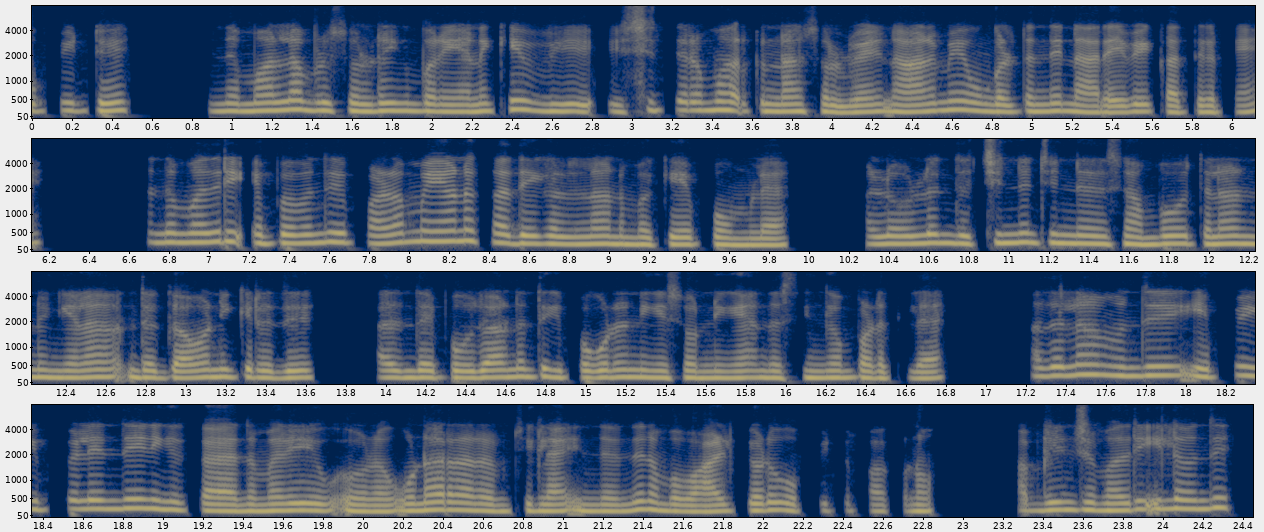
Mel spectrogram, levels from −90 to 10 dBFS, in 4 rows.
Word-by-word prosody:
ஒப்பிட்டு, 200 Hz, +1 st, -3 dB, 0.5 s
இந்த 195 Hz, +1 st, -1 dB
மாரிலாம் 220 Hz, +3 st, +2 dB
அப்டி 210 Hz, 0 st, +1 dB
சொல்றீங்க 200 Hz, +1 st, +2 dB
பாருங்க, 180 Hz, -1 st, +1 dB
எனக்கே 195 Hz, +6 st, 0 dB
வி 190 Hz, -, +1 dB, 0.3 s
விசித்திரமா 215 Hz, +5 st, -2 dB
இருக்குன்னு 190 Hz, -1 st, -1 dB
நான் 190 Hz, 0 st, -1 dB
சொல்வேன். 170 Hz, +1 st, +1 dB
நானுமே 195 Hz, +6 st, +1 dB
உங்கள்ட்டேந்தே 190 Hz, +1 st, 0 dB
நிறையவே 165 Hz, +2 st, +1 dB
கத்துக்கிட்டேன். 170 Hz, +4 st, -3 dB, 0.6 s
அந்த 245 Hz, +1 st, -1 dB
மாதிரி 255 Hz, +2 st, +2 dB
இப்போ 220 Hz, +2 st, 0 dB
வந்து, 240 Hz, +3 st, 0 dB, 0.2 s
பழமையான 270 Hz, +6 st, +1 dB
கதைகள்லாம் 205 Hz, -2 st, +2 dB
நம்ம 185 Hz, 0 st, +2 dB
கேட்போம்ல. 180 Hz, -2 st, +1 dB, 0.5 s
அதில 200 Hz, +1 st, +1 dB
உள்ள 215 Hz, +2 st, +3 dB
இந்த 210 Hz, -2 st, +2 dB
சின்ன 230 Hz, +1 st, +2 dB
சின்ன 215 Hz, -2 st, +2 dB
சம்பவத்தலாம் 200 Hz, +1 st, +1 dB
நீங்கள்லாம் 190 Hz, +2 st, +1 dB
இந்த 185 Hz, -1 st, +2 dB
கவனிக்கிறது. 185 Hz, -1 st, +1 dB, 0.4 s
அந்த 180 Hz, 0 st, 0 dB
இப்போ 180 Hz, +1 st, -2 dB
உதாரணத்துக்கு 195 Hz, +1 st, +1 dB
இப்போ 180 Hz, -1 st, -3 dB
கூட 185 Hz, +1 st, +1 dB
நீங்க 180 Hz, -1 st, +1 dB
சொன்னீங்க. 175 Hz, 0 st, +1 dB
அந்த 180 Hz, -1 st, +1 dB
சிங்கம் 180 Hz, 0 st, 0 dB
படத்தில. 170 Hz, -1 st, -2 dB, 0.6 s
அதெல்லாம் 245 Hz, +4 st, +1 dB
வந்து 230 Hz, +1 st, +1 dB, 0.2 s
எப்ப 195 Hz, -, -12 dB
இப்பலேருந்தே 230 Hz, +3 st, -1 dB
நீங்க 210 Hz, -3 st, +1 dB, 0.3 s
அந்த 170 Hz, +1 st, +1 dB
மாதிரி 185 Hz, +1 st, +3 dB, 0.3 s
உ -, -, +4 dB, 0.3 s
உணர 200 Hz, +3 st, +3 dB
ஆரம்பிச்சிங்களா? 175 Hz, 0 st, 0 dB
இது 175 Hz, -, +2 dB
இது 170 Hz, 0 st, +1 dB
வந்து 210 Hz, +5 st, +1 dB
நம்ம 175 Hz, -2 st, +1 dB
வாழ்க்கையோடு 175 Hz, +4 st, 0 dB
ஒப்பிட்டு 175 Hz, +1 st, -13 dB
பார்க்கணும், 170 Hz, +1 st, -4 dB, 0.4 s
அப்டின்ற 200 Hz, +2 st, 0 dB
மாதிரி, 190 Hz, +3 st, +1 dB
இல்ல 240 Hz, +1 st, +1 dB
வந்து 250 Hz, +4 st, 0 dB
195 Hz, 155 wpm, -22 LUFS, 180-215 Hz, 0.6 s, உ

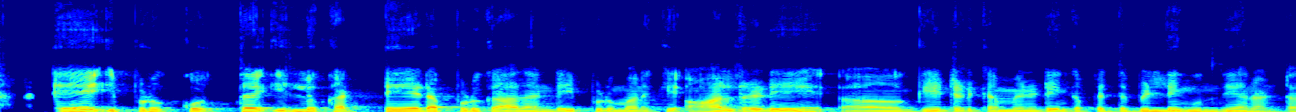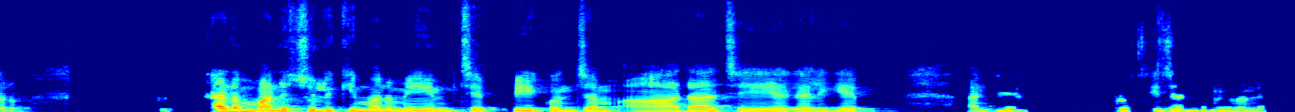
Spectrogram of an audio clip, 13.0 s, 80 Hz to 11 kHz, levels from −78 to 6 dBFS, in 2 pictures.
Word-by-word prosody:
అంటే 160 Hz, -1 st, -3 dB, 0.2 s
ఇప్పుడు 160 Hz, +1 st, -1 dB, 0.2 s
కొత్త 140 Hz, +2 st, -2 dB, 0.2 s
ఇల్లు 165 Hz, +3 st, +1 dB
కట్టేడప్పుడు 155 Hz, -2 st, +2 dB
కాదండి. 115 Hz, -2 st, +1 dB
ఇప్పుడు 135 Hz, 0 st, -4 dB
మనకి 125 Hz, +2 st, -3 dB, 0.2 s
"ఆల్రడీ 135 Hz, +4 st, +2 dB, 0.4 s
ఆహ్, 115 Hz, -1 st, 0 dB
గేటెడ్ 120 Hz, +1 st, -1 dB
కమ్యూనిటీ 120 Hz, +1 st, -1 dB
ఇంకా 125 Hz, -1 st, -5 dB
పెద్ద 110 Hz, +1 st, -3 dB
బిల్డింగ్ 110 Hz, +1 st, +1 dB
ఉంది." 110 Hz, +3 st, -1 dB
అని 100 Hz, -, -1 dB
అంటారు. 90 Hz, 0 st, -6 dB, 1.0 s
కానీ 165 Hz, +1 st, +8 dB
మనుషులకి 150 Hz, +5 st, +3 dB
మనంమేం 135 Hz, -2 st, +2 dB
చెప్పి 125 Hz, +1 st, 0 dB
కొంచెం 120 Hz, -1 st, 0 dB, 0.3 s
ఆదా 115 Hz, +1 st, +4 dB, 0.2 s
చేయగలిగే 110 Hz, -1 st, +1 dB, 0.6 s
అంటే 110 Hz, +1 st, -2 dB, 0.5 s
ప్రొసీజర్ 120 Hz, -1 st, -4 dB
ఉండవలే. 105 Hz, -1 st, -2 dB
125 Hz, 130 wpm, -25 LUFS, 110-140 Hz, 1.0 s, కానీ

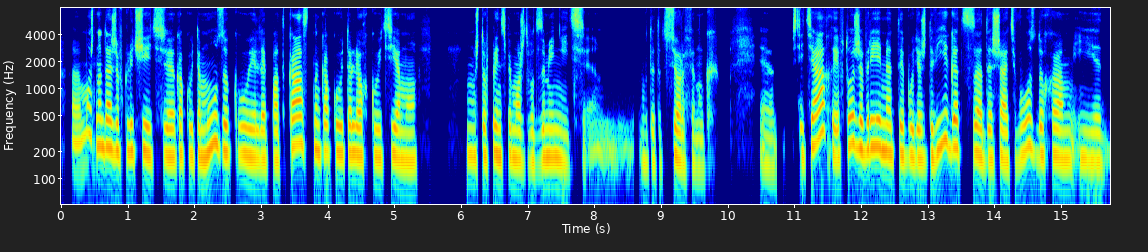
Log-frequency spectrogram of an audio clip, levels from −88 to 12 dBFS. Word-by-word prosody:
э, 125 Hz, -1 st, -2 dB
можно 235 Hz, -, -1 dB
даже 220 Hz, -3 st, +4 dB
включить, 195 Hz, -2 st, -1 dB
э, 180 Hz, -1 st, +2 dB
какую-то 180 Hz, 0 st, -3 dB
музыку 195 Hz, -1 st, +1 dB
или 170 Hz, -1 st, +1 dB
подкаст 230 Hz, +9 st, +3 dB
на 205 Hz, -1 st, +1 dB
какую-то 195 Hz, -1 st, 0 dB
легкую 180 Hz, -2 st, 0 dB
тему. 165 Hz, -2 st, -1 dB, 0.8 s
М, 180 Hz, -1 st, -4 dB
что 180 Hz, +1 st, -2 dB
в 165 Hz, -, -11 dB
принципе, 185 Hz, -2 st, 0 dB
вот, 175 Hz, -, -1 dB
может 160 Hz, -2 st, -3 dB
заменить, 175 Hz, -3 st, -2 dB
эм, 210 Hz, 0 st, -17 dB
вот 160 Hz, 0 st, -11 dB
этот 155 Hz, 0 st, -10 dB
серфинг, 150 Hz, -6 st, -2 dB, 0.6 s
э, 140 Hz, -1 st, -9 dB
в 135 Hz, -, -10 dB
сетях. 235 Hz, -, +3 dB
И 175 Hz, -, +2 dB
в 175 Hz, -, -16 dB
то 240 Hz, +2 st, +3 dB
же 220 Hz, -3 st, +3 dB
время 215 Hz, -2 st, +3 dB
ты 190 Hz, 0 st, 0 dB
будешь 175 Hz, -1 st, -1 dB
двигаться, 205 Hz, -1 st, +2 dB
дышать 165 Hz, -1 st, 0 dB
воздухом. 185 Hz, -3 st, -1 dB
И, 165 Hz, -2 st, -5 dB
185 Hz, 145 wpm, -21 LUFS, 170-205 Hz, 0.8 s, даже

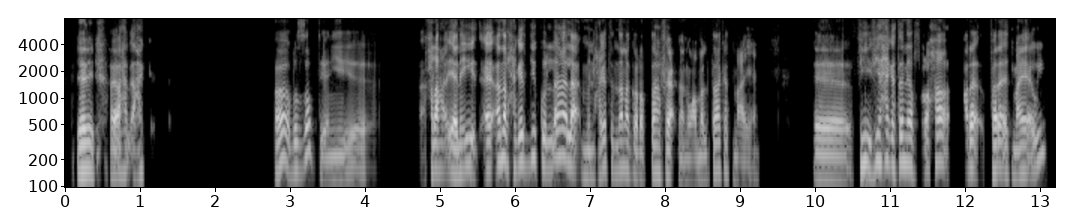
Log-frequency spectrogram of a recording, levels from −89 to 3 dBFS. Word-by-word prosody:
يعني 150 Hz, +1 st, +5 dB, 0.2 s
هحل -, -, +3 dB
هاحك -, -, -4 dB, 1.7 s
آه، 205 Hz, -, +4 dB
بالضبط 185 Hz, -, -4 dB
يعني 110 Hz, +1 st, -7 dB, 0.9 s
أخلعها 150 Hz, 0 st, +1 dB
يعني 135 Hz, +2 st, +5 dB
إي 170 Hz, +3 st, 0 dB
أ 160 Hz, +3 st, +3 dB
أنا 210 Hz, +2 st, +7 dB
الحاجات 185 Hz, +1 st, +1 dB
دي 210 Hz, +4 st, -5 dB
كلّها 185 Hz, +5 st, +2 dB
لأ، 185 Hz, -, +5 dB
من 125 Hz, -, -10 dB
الحاجات 145 Hz, +7 st, -4 dB
اللي 155 Hz, +1 st, -2 dB
أنا 155 Hz, -, +2 dB
جرّبتها 140 Hz, +2 st, -2 dB
فعلًا 100 Hz, -6 st, -1 dB
وعملتها 110 Hz, +9 st, -2 dB
كانت 150 Hz, -6 st, -11 dB
معاه 100 Hz, -2 st, -5 dB
يعني، -, -, -15 dB, 0.7 s
آآ 115 Hz, -1 st, 0 dB
في 175 Hz, -1 st, -3 dB
في 190 Hz, +3 st, -1 dB
حاجة 195 Hz, -2 st, +1 dB
تانية 180 Hz, +1 st, +1 dB
بصراحة 190 Hz, +2 st, 0 dB, 0.3 s
فرق 165 Hz, 0 st, +5 dB, 0.2 s
فرقِت 150 Hz, -2 st, +3 dB
معايا 140 Hz, +3 st, +2 dB
أوي 225 Hz, +6 st, -5 dB
155 Hz, 160 wpm, -24 LUFS, 125-180 Hz, 1.7 s, أنا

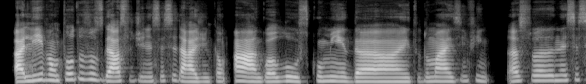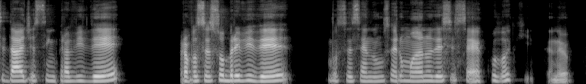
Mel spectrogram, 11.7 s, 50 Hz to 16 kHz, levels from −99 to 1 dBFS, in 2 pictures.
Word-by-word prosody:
Ali 200 Hz, +7 st, +7 dB
vão 230 Hz, -2 st, 0 dB
todos 260 Hz, +3 st, -4 dB
os 255 Hz, -3 st, -4 dB
gastos 195 Hz, -1 st, +4 dB
de 200 Hz, -2 st, -12 dB
necessidade, 185 Hz, -3 st, 0 dB
então 180 Hz, +1 st, -9 dB
água, 180 Hz, -3 st, +6 dB
luz, 180 Hz, -1 st, -3 dB
comida 175 Hz, -2 st, +2 dB
e 175 Hz, -, -4 dB
tudo 180 Hz, +1 st, -12 dB
mais, 185 Hz, +1 st, +1 dB
enfim, 205 Hz, -2 st, -13 dB, 0.2 s
a 195 Hz, -, -1 dB
sua 215 Hz, +1 st, -3 dB
necessidade, 220 Hz, -2 st, -1 dB
assim, 210 Hz, 0 st, -10 dB
para 195 Hz, 0 st, -5 dB
viver, 200 Hz, +4 st, +1 dB, 0.6 s
para 195 Hz, -, 0 dB
você 200 Hz, 0 st, -3 dB
sobreviver, 215 Hz, -1 st, +2 dB, 0.3 s
você 195 Hz, -, -11 dB
sendo 190 Hz, -1 st, -7 dB
um 195 Hz, -, -10 dB
ser 205 Hz, -1 st, -7 dB
humano 200 Hz, 0 st, -4 dB
desse 200 Hz, 0 st, -4 dB
século 205 Hz, 0 st, -5 dB
aqui, 240 Hz, +2 st, -12 dB
entendeu? -, -, -9 dB
200 Hz, 170 wpm, -24 LUFS, 185-215 Hz, 0.6 s, Ali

